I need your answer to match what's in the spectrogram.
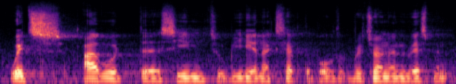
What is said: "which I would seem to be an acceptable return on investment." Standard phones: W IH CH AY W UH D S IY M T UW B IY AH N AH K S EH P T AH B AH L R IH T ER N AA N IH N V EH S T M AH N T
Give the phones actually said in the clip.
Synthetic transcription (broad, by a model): W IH CH AY W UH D S IY M T UW B IY AH N AH K S EH P T AH B AH L R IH T ER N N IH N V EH S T M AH N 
